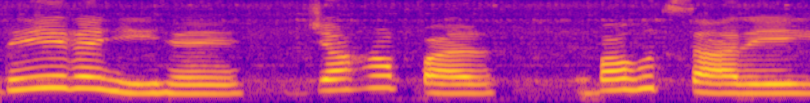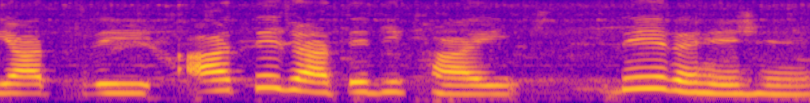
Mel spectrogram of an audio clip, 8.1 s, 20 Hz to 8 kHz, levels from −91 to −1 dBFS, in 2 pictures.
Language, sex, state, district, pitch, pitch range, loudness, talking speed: Hindi, female, Bihar, West Champaran, 250 Hz, 225-295 Hz, -15 LUFS, 105 wpm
